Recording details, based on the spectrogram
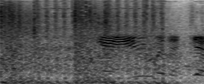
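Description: Rapid gunfire in a shooter game: a dense burst of overlapping shots, fairly loud and close, with other game sounds mixed in.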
